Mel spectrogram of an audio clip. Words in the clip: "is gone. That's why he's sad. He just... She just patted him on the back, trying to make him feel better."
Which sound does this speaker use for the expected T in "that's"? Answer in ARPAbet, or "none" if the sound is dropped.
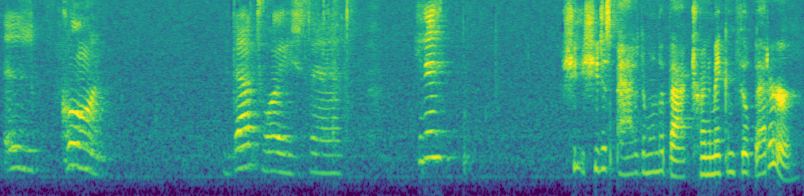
T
